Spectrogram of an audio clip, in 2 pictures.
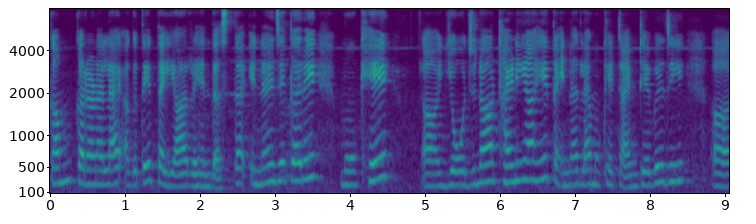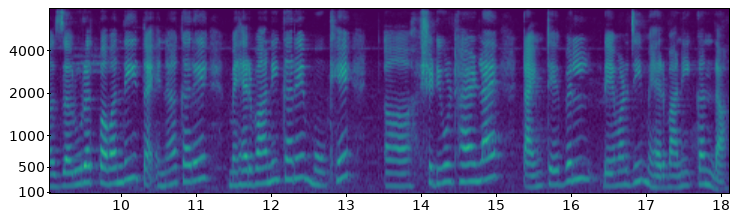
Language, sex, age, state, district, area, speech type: Sindhi, female, 30-45, Uttar Pradesh, Lucknow, urban, spontaneous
